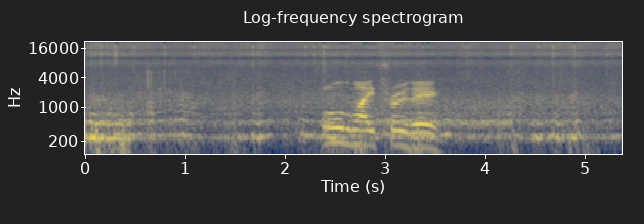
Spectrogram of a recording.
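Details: Honey bees at a productive apiary during a hive inspection: a steady low hum with a clear overtone band, interrupted midway by a brief burst of human speech.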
